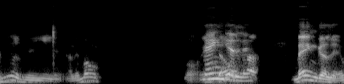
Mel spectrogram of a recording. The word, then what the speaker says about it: Mengele: A pronúncia é Mengele mesmo em alemão? Bom, Mengele.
